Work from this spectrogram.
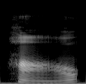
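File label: "hao", Mandarin Chinese, tone 3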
